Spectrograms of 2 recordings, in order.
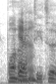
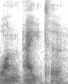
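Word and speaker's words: Blink-182: So I was politely informed by Americans on the Clock app and by members of Blink 182 themselves that it's pronounced that the name is Blink 182. 182, yeah, not 182.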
